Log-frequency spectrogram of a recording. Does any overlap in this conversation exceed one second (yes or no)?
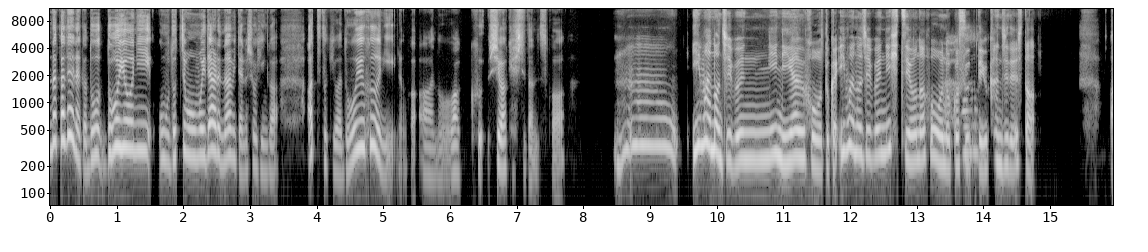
no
